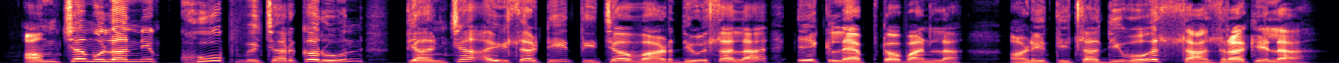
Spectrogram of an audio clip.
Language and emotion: Marathi, happy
